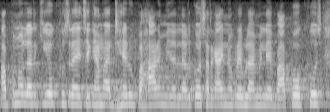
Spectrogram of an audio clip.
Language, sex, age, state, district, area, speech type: Maithili, male, 30-45, Bihar, Purnia, urban, spontaneous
